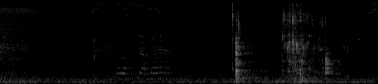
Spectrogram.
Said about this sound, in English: If I take this bottle of water and I put this little Christmas ball on top of it and I turn it over, will the water come out or will the water stay in?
